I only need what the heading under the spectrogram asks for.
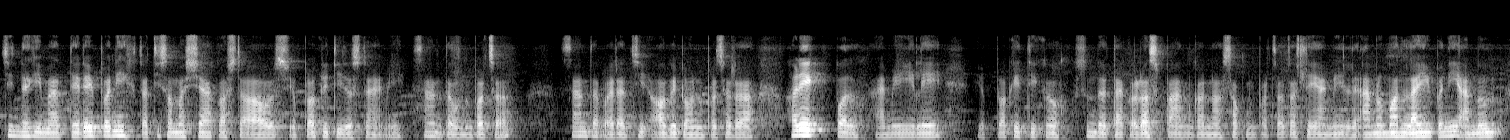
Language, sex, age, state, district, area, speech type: Nepali, male, 18-30, West Bengal, Kalimpong, rural, spontaneous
